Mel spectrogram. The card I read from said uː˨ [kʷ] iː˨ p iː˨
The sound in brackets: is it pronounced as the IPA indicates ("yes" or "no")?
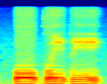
yes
